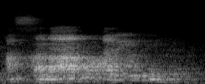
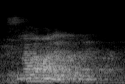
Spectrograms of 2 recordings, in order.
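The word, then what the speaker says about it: السلام عليكم: সালামের উচ্চারণ অধিকাংশ মানুষ ভুল বলছে, ভালো করে শুনেন। সালাম যেটা আমরা দেবো সেটা হচ্ছে আসসালামু আলাইকুম। ভালো করে শুনেন, আসসালামু আলাইকুম, সালাম আলাইকুম। কিংবা এরকম অনেকে বলছে আসসালাম, এই যাই হোক অনেক রকমই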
